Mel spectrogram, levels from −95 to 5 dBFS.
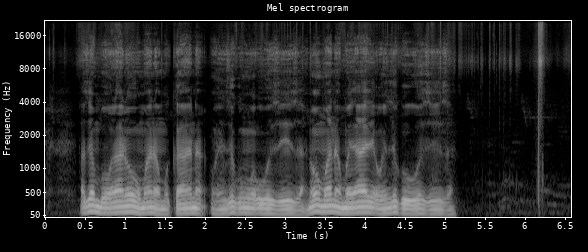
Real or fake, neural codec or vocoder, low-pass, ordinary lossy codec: real; none; none; none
